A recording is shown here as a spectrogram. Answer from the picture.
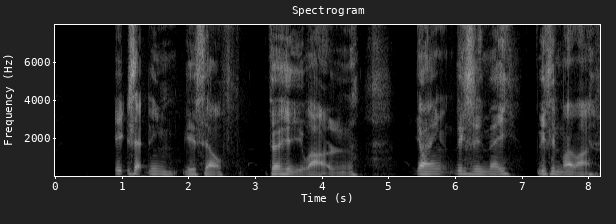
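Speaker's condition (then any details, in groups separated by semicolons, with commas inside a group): Cerebral palsy; from birth, no breathing for 37 minutes after birth; walks and talks, rides trike, improved with therapy, slow typing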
